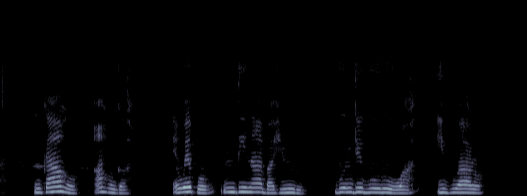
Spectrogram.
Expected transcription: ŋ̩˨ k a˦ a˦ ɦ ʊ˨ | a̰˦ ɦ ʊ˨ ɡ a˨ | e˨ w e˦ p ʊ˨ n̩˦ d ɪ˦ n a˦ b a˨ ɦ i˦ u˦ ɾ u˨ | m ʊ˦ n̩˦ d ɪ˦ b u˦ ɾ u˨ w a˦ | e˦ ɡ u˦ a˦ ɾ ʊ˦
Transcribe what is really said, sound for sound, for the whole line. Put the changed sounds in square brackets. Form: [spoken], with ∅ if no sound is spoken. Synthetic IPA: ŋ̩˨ k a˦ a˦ ɦ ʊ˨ | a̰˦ ɦ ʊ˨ ɡ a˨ | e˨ w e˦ p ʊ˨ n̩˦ d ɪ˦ n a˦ b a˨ ɦ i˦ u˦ ɾ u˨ | [b] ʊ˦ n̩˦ d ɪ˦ b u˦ ɾ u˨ w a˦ | [i˦] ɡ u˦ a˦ ɾ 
